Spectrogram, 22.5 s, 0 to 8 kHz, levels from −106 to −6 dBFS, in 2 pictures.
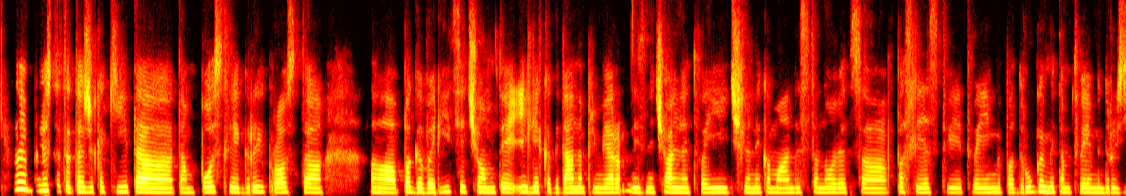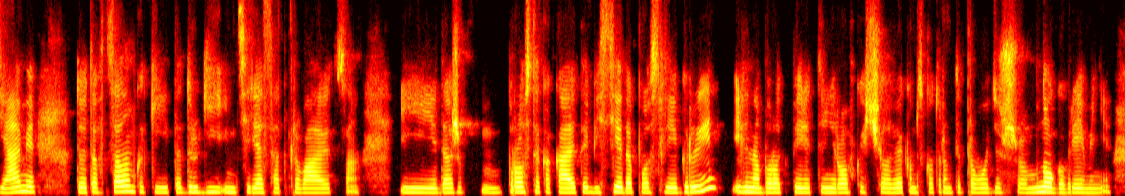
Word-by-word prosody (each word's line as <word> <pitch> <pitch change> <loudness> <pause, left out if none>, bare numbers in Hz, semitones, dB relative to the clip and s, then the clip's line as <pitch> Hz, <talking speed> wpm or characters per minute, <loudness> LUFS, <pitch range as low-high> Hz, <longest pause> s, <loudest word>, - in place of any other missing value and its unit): Ну 305 0 +6
и - - -7
плюс 240 +2 -1
это 200 -3 -2
даже 200 -1 +3
какие-то 190 -2 +4
там 175 0 -6
после 200 +1 0
игры 190 +4 -1
просто, 185 -1 -1 0.5
а, 175 -2 +4
поговорить 185 +2 -1
о 200 - 0
чем-то 190 0 +1
или 190 +2 +1
когда, 180 -1 0
например, 180 -1 -1
изначально 185 0 +1
твои 180 0 -2
члены 185 0 -1
команды 180 0 -3
становятся 180 -2 -3
впоследствии 180 -1 -6
твоими 175 +1 -4
подругами, 190 +4 -1
там 180 -1 -6
твоими 180 -1 -2
друзьями. 180 +4 +2 0.4
То 190 - 0
это 185 0 0
в - - -16
целом 210 +1 +5
какие-то 190 -2 -5
другие 190 0 -2
интересы 180 0 -1
открываются. 170 -1 -1 0.4
И 180 -2 -1
даже, 180 +2 +4 0.2
м, 175 0 -7
просто 195 0 +2
какая-то 180 +1 +3
беседа 185 +1 +2
после 185 0 -1
игры 205 - +3
или 195 0 +1
наоборот 180 -1 +2
перед 180 -2 0
тренировкой 180 +1 -1
с - - -2
человеком, 180 0 +1
с - - -6
которым 180 0 -6
ты 190 +1 -10
проводишь 175 0 -1
много 175 +1 +4
времени, 170 +3 -4
180 Hz, 150 wpm, -24 LUFS, 180-190 Hz, 0.5 s, Ну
